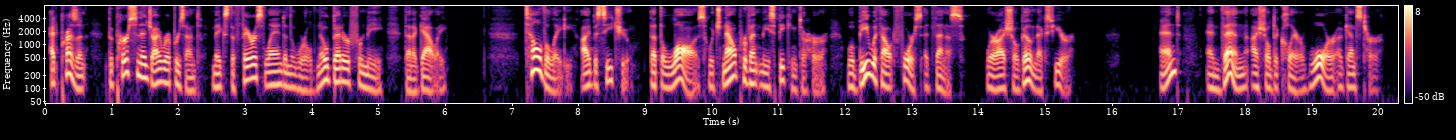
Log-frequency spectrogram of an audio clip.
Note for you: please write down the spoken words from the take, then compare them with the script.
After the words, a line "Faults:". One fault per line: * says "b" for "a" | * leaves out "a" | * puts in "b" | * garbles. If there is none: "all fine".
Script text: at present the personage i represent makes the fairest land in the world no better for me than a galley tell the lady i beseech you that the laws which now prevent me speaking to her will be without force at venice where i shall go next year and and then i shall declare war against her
at present the personage i represent makes the fairest land in the world no better for me than a galley tell the lady i beseech you that the laws which now prevent me speaking to her will be without force at venice where i shall go next year and and then i shall declare war against her
Faults:
all fine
